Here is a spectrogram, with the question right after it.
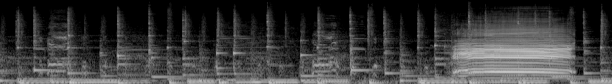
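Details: Lamb bleating: a single loud, sustained, wavering bleat lasting about a second near the end, set against continuous background music with steady beats and piano-like notes.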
